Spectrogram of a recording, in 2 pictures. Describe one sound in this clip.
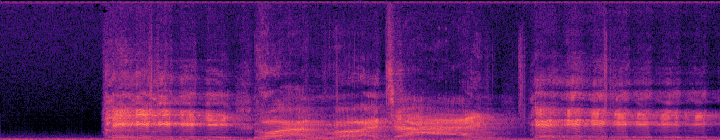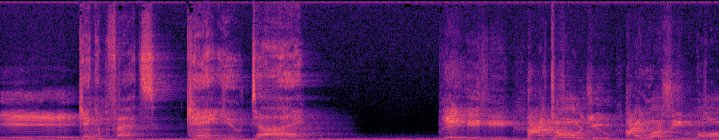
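A young man speaks calmly and seriously.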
